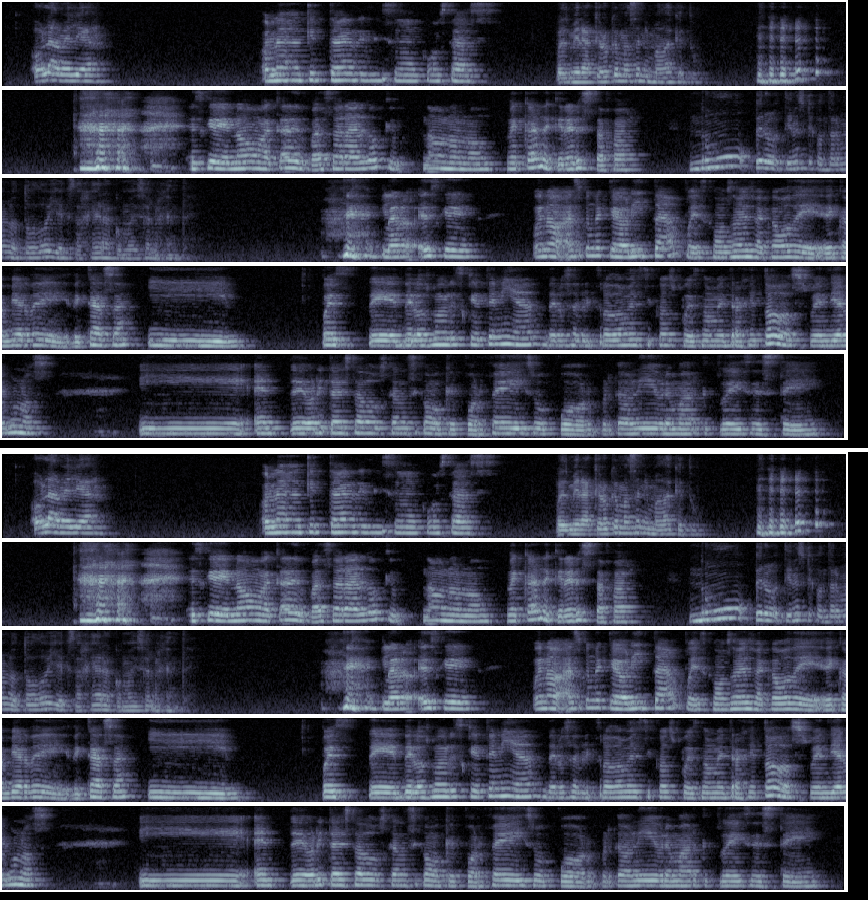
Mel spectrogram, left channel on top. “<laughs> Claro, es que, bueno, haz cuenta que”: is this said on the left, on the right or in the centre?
Centre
